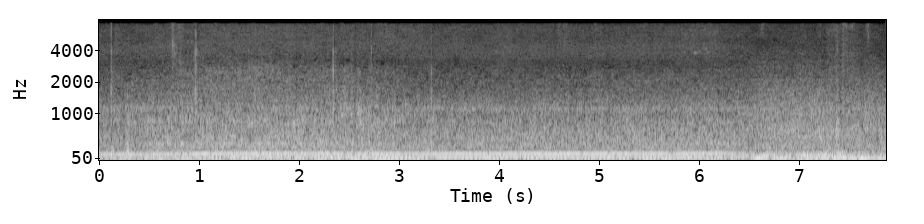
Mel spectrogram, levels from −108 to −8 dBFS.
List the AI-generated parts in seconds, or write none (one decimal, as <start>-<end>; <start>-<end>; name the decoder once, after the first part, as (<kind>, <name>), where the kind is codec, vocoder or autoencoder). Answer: 3.9-4.6 (vocoder, Vocos); 5.1-6.2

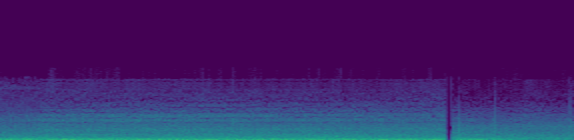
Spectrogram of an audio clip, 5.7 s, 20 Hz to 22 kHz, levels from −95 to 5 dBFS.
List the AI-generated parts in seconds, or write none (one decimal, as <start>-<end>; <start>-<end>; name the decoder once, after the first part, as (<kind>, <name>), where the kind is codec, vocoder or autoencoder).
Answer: 1.9-3.5 (vocoder, Vocos); 4.7-5.7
